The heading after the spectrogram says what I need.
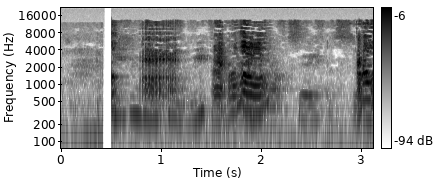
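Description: A Hyacinth Macaw talks in short, human-like phrases with a hoarse, nasal tone, pausing briefly between bursts, in a quiet room.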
